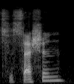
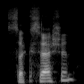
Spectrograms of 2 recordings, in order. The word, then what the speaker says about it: Succession: this TV show called secession I think I butchered that I always butcher it succession succession yes Su sucession and um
